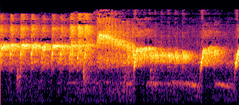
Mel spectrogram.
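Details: Lure song of a greater green leafbird meant to get a quiet bird singing, with long sweeping whistles that slide downward, plus rapid upward-flicking notes and a dense run of chirps at the start.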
